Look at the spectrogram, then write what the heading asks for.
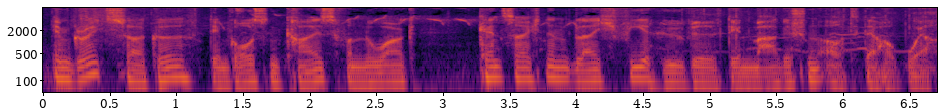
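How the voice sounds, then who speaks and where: A man's voice: sits low, animated, unhurried, background noise. A man reading scripted documentary narration as the narrator. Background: music behind the voice.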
